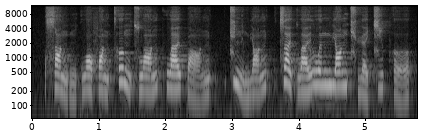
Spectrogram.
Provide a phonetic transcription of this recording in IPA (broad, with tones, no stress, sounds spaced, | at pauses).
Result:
s ɑ˥˩ ŋ ʊ˨˩ ŋ k w ɔ˥˧ f ɑ˥˧ ŋ t̪ʰ ɤ˥˩ ŋ t͡s w ɑ˧˥ ŋ pʰ w a˥ ɪ̯ p ɑ˨˩˦ ŋ | t͡ɕ y˥˩ n i˨˩ m j ɑ˧˥ ŋ | t͡s a˥˩ ɪ̯ t̪ w a˧˥ ɪ̯ l w ə˥ n m j ɑ˥ ŋ t͡ɕʰ ɥ ɛ˨˩ t͡ɕ i˥ pʰ ɤ˨˩˦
